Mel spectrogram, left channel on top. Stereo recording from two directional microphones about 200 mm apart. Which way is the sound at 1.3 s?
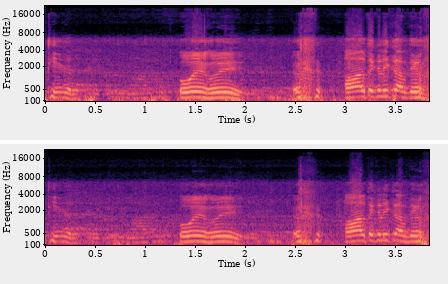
30° left (ahead or behind).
